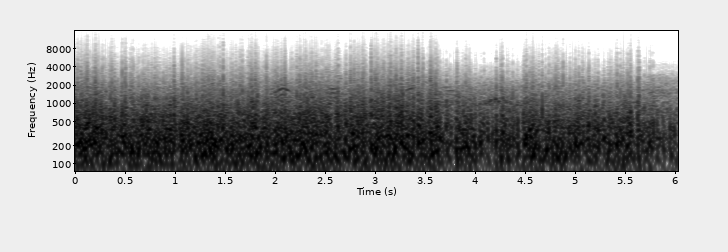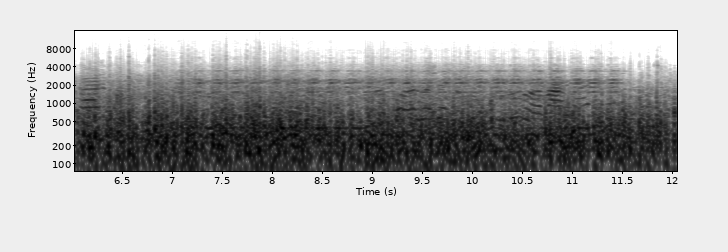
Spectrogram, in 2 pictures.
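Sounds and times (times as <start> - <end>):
vehicle road noise: 0.0 - 12.0
wind buffeting microphone: 0.0 - 12.0
faint voices: 1.8 - 11.8.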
